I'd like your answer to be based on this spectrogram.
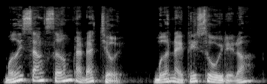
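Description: Một người đàn ông giọng khàn, giọng miền Nam, lồng tiếng một gã trai trẻ say xỉn, lè nhè và ngang ngược. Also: male voice, medium pitch, big pitch swings, fast, breathy edge, pitched above the performer's own voice. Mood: belligerent. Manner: slurred, defiant shouting. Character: drunk, belligerent young man, slurring.

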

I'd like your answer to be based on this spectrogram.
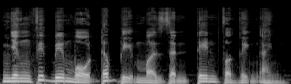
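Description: A man narrating a story in a steady, even way. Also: lowish voice, moderate pace, no echo, faint music behind. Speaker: audiobook narrator.

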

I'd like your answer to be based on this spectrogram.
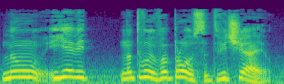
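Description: A man voicing a cheeky, quick-tempered young woman who mocks and swears freely in a raised, high-pitched voice. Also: a little mellow. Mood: cocky. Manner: cocky, mocking, swears freely.

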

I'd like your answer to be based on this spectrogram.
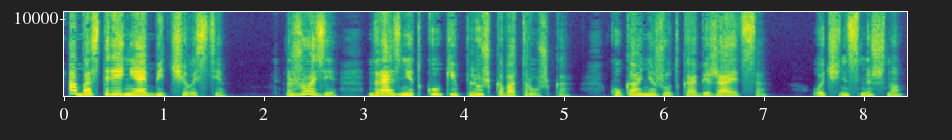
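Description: A woman's voice: fairly high pitch, lively intonation, no room sound, studio quality, voice pushed up. A woman voicing a naive, chatty young female pug who blurts things out, in a storybook reading. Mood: eager. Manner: eager, blurts things out quickly. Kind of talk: storybook character voice.

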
